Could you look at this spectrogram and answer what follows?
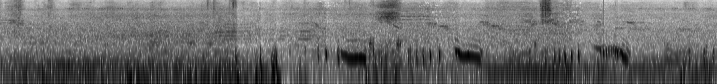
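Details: White male pigeon giving three short, bent coo notes, partly masked by heavy low-pitched background noise and a few clicks.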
